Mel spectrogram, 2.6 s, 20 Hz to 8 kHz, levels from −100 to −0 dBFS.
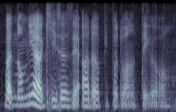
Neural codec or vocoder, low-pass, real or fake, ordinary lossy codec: vocoder, 24 kHz, 100 mel bands, Vocos; 7.2 kHz; fake; none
